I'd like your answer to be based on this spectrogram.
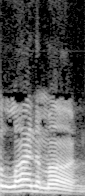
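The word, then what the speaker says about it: Linnemann: And I'd like to recommend just here two books by Dr. Etta Leinemann. That's the way I would pronounce her name, the way the Germans I know would pronounce it.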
